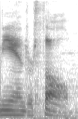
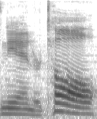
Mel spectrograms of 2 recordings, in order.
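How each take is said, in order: First: The 'thal' begins with a th sound. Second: The 'thal' begins with a plain t sound. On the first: "nobody's going to fault you for saying Neanderthal" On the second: "as a T sound, not a th sound. So it actually is Neanderthal"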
